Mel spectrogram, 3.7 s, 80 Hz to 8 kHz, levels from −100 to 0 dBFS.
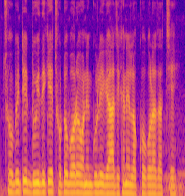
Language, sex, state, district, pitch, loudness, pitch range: Bengali, male, West Bengal, Alipurduar, 130 Hz, -16 LUFS, 125-140 Hz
